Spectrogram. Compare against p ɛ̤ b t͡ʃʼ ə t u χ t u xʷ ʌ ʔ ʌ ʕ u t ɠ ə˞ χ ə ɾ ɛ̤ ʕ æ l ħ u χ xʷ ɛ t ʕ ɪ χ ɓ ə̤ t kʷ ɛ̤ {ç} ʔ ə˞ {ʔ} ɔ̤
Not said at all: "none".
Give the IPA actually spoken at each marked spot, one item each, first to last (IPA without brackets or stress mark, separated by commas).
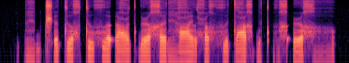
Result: χ, χ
